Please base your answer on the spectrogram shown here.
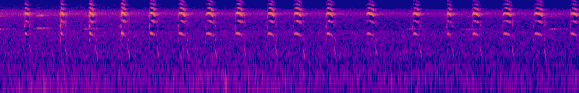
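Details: Rapid squirrel chirping, bright clipped notes coming at a quick, even rate of nearly three a second over faint background hiss.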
